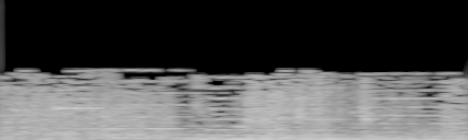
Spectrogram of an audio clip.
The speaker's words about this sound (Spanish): El furgón choca contra el coche de Cruella y los dos se destrozan.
